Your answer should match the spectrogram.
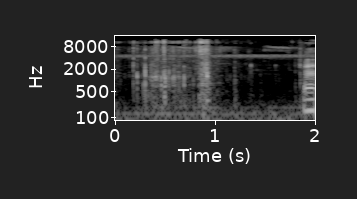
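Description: Faint crunching and shuffling on gravel underfoot, with a louder crunch near the end, over a steady thin high-pitched tone.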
